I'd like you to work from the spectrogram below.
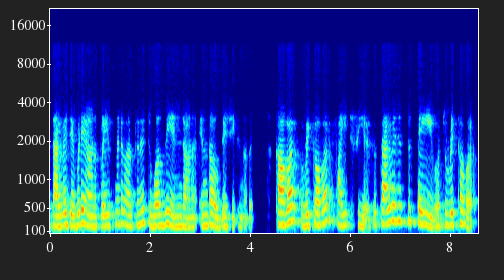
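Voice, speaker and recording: A woman teaching an exam-prep class. She reads each question out slowly and then explains it at a quicker pace. Her voice comes through thin and tinny, like a phone line, at a medium pitch. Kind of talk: explaining exam questions, mixing Malayalam and English. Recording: phone-like narrow sound.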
